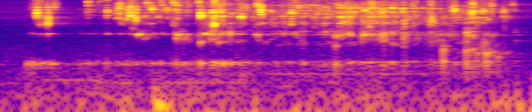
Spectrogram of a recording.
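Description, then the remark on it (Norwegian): Wine from a screw-cap bottle is poured into a glass, a steady bright splashing and gurgling stream lasting a few seconds, with a rising ringing tone as the glass fills. No one speaks. “Og så skal vi helle litt i glasset, da.”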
